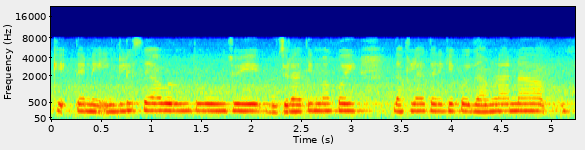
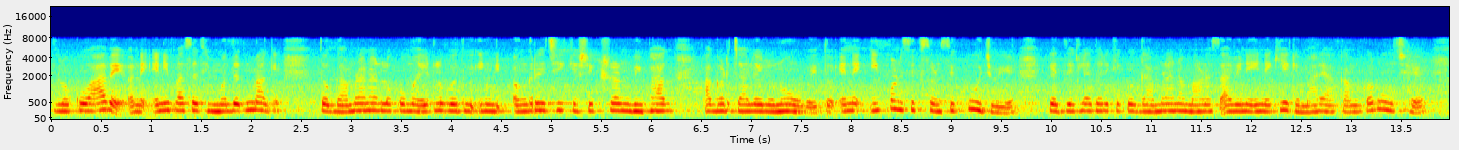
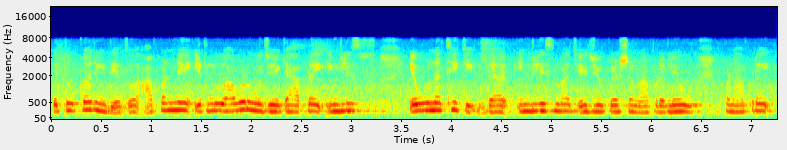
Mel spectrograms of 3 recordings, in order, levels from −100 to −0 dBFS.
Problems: none marked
